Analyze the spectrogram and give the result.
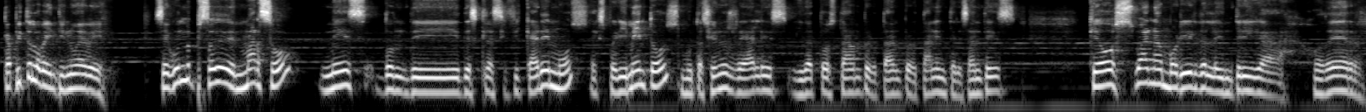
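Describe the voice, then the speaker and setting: A man's voice: a little high, measured pace, dark tone, soft background music. A man with a Mexican accent, hosting and chatting casually on a podcast. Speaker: podcast host. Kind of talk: casual podcast chat with announced intro.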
